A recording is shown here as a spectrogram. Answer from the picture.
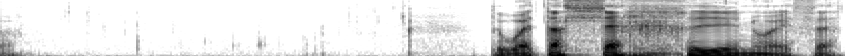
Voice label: "llechu", Welsh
